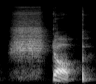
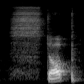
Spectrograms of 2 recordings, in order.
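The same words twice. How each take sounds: First: It begins with a sh sound. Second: It begins with a plain s sound. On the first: The speaker calls it right. "as if there's a little invisible H in here" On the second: The speaker calls it wrong. "not stop"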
